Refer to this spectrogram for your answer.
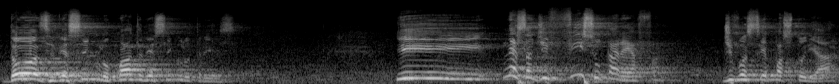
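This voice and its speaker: A Brazilian man preaching a lively sermon as pastor, teasing his congregation and acting out conversations. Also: very high-pitched, slight background noise. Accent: Brazilian Portuguese. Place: church hall. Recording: echoey church hall with long reverb.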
